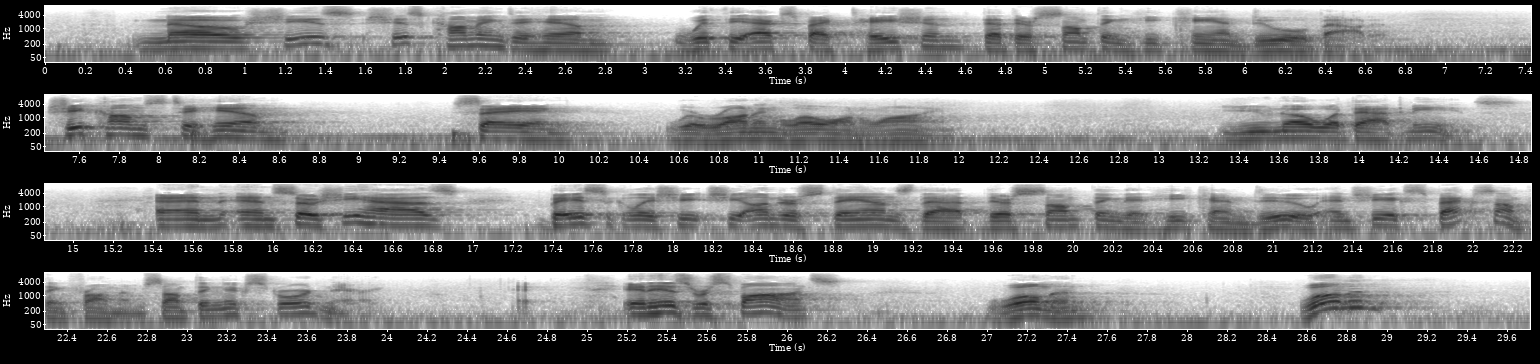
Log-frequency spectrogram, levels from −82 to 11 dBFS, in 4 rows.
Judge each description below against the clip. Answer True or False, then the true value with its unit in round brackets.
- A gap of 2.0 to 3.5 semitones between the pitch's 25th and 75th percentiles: False (4.5 semitones)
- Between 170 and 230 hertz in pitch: False (120 Hz)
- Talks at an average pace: False (125 wpm)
